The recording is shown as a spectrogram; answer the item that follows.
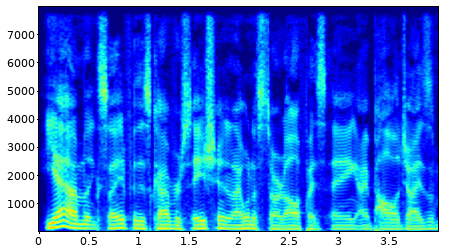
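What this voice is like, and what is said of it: Hoarse, deep, worn-out voice. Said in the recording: “my voice is terrible. It's actually not from cheering at the game. It gave out on Saturday. ... I have the Calais Campbell effect right now. ... Calais Campbell's voice is so deep”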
